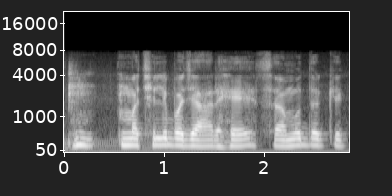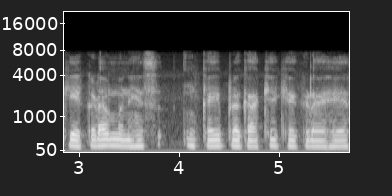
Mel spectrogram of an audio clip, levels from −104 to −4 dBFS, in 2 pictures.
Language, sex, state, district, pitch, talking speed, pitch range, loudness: Chhattisgarhi, male, Chhattisgarh, Raigarh, 135 Hz, 145 wpm, 125-145 Hz, -20 LUFS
